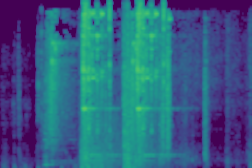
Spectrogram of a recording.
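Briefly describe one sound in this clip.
A pistol fires gunshots.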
